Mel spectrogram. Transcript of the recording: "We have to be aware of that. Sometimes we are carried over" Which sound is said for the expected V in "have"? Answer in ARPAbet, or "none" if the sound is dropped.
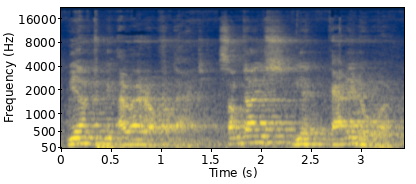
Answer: F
